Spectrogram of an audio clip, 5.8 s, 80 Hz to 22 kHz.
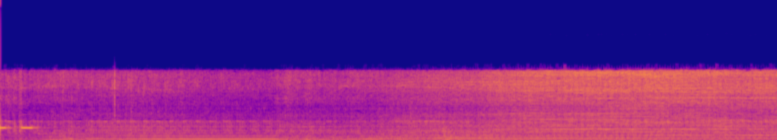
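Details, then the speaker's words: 2011 John Deere 333D rubber-track skid steer, high flow, two-speed, 95 hp diesel, 2,439 hours: it fires instantly, settles, then climbs smoothly to a higher steady speed with no misfire or stumble; starts excellent, healthy engine. "But it starts excellent. It does not miss. It does not carry on."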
